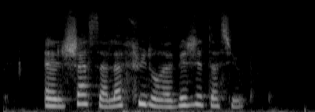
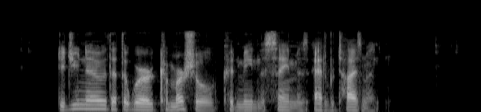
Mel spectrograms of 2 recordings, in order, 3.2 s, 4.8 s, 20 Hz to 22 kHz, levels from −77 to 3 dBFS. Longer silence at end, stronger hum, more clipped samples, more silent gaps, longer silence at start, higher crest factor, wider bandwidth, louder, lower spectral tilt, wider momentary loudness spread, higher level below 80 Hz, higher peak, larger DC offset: second, 0.3 s vs 1.05 s; neither; neither; neither; second, 0.05 s vs 0.6 s; second, 18 dB vs 24 dB; first, 16.5 kHz vs 7.2 kHz; second, -31 LUFS vs -27 LUFS; about the same, -3 dB/octave vs -3.5 dB/octave; about the same, 9 LU vs 8 LU; first, -60 dBFS vs -68 dBFS; second, -16 dBFS vs -4 dBFS; neither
